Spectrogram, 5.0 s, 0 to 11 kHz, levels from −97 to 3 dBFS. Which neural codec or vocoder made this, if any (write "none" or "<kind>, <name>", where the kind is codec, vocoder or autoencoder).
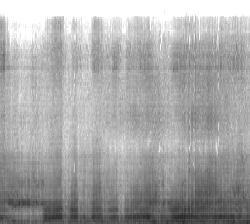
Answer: vocoder, Vocos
